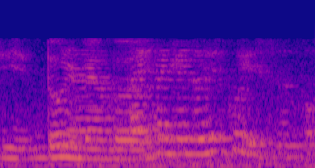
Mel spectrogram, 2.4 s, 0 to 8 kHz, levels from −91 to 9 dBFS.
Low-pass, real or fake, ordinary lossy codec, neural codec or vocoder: 7.2 kHz; real; AAC, 16 kbps; none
